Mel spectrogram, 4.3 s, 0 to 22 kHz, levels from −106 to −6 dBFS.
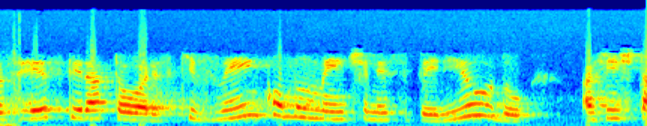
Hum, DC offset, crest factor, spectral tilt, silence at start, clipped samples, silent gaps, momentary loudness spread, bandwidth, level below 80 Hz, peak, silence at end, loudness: none; under 0.1%; 16 dB; -3 dB/octave; 0 s; under 0.1%; none; 10 LU; 15.5 kHz; -62 dBFS; -12 dBFS; 0 s; -27 LUFS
